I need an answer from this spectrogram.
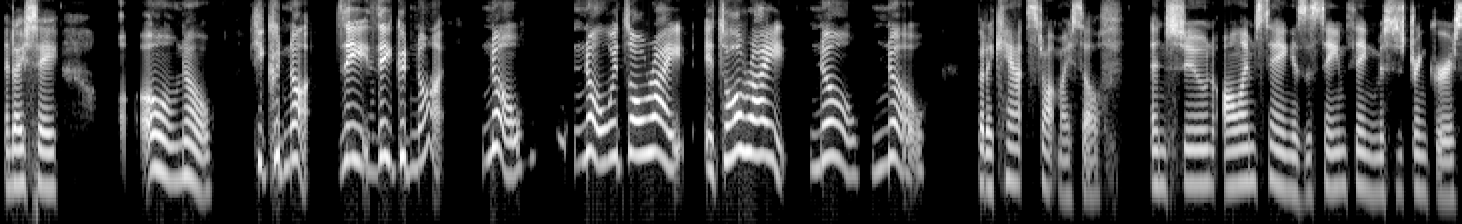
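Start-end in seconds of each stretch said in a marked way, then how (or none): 1.2-9.3 high, insistent refusal to believe; frantic denial. A narrator's reading. Pushing back on unwanted knowledge, frantic denial. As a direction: start stammering, climb high, then ebb on the last no. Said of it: "I push back on it hard".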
